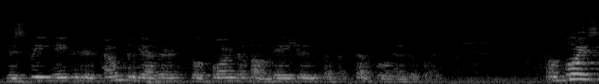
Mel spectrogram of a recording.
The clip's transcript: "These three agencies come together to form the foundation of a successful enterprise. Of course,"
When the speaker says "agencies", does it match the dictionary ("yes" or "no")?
no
